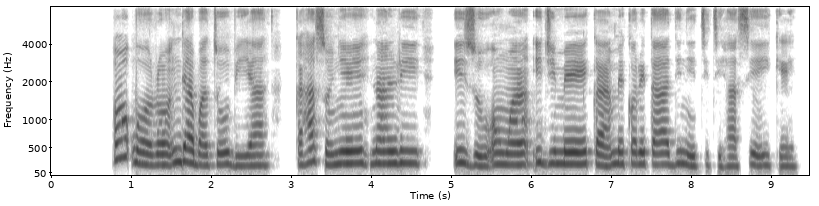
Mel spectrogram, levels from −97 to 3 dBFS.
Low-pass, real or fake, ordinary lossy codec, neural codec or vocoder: none; real; none; none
